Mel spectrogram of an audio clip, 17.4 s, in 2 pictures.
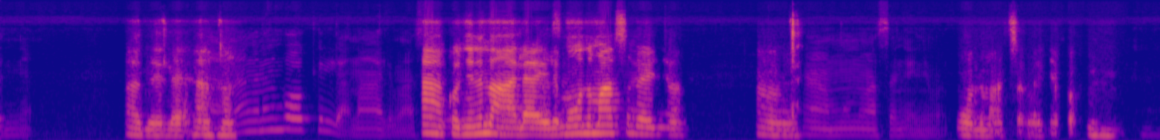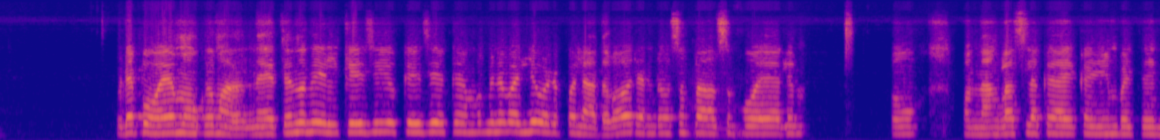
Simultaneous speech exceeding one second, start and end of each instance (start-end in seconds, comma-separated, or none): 3.2-5.1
